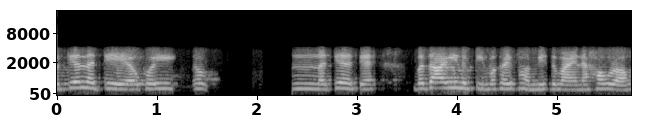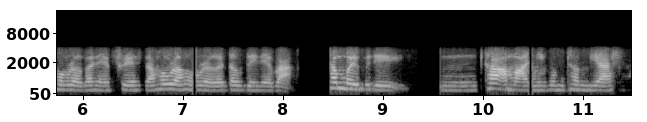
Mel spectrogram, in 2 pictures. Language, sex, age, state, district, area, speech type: Manipuri, female, 18-30, Manipur, Kakching, rural, conversation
